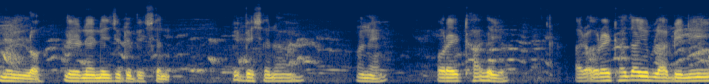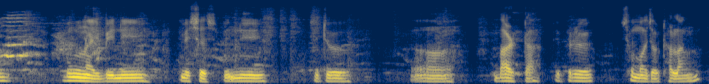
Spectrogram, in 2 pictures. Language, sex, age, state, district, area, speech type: Bodo, male, 60+, Assam, Udalguri, urban, spontaneous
